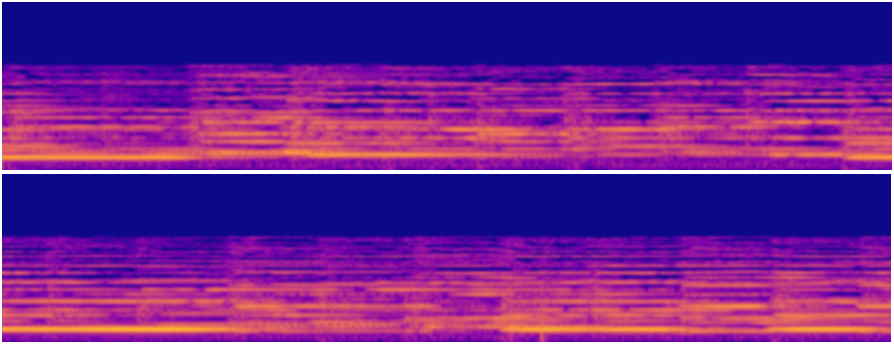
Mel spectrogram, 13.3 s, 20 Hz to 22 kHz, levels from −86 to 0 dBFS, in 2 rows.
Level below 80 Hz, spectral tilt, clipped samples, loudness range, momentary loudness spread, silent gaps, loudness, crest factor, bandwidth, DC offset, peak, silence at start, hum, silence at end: -64 dBFS; -1.5 dB/octave; under 0.1%; 6 LU; 11 LU; none; -22 LUFS; 12 dB; 4.9 kHz; under 0.1%; -10 dBFS; 0 s; none; 0 s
